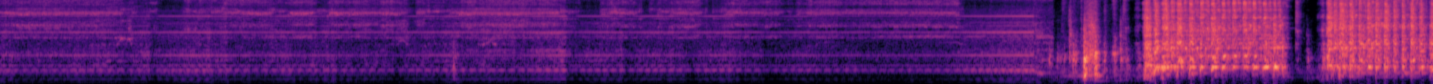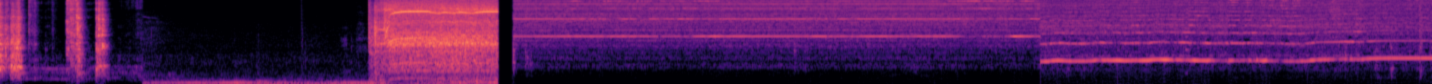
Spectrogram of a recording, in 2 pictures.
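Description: Bandsaw running and cutting a wavy line through a walnut board for about the first ten seconds. Then a handsaw cuts through wood in several loud rasping stretches, followed by a short loud burst from another tool. For the last nine seconds or so an orbital sander runs steadily.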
